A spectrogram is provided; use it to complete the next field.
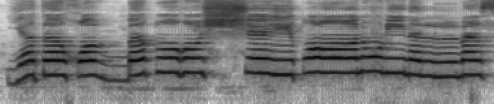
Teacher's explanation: شین مشددہ ہے تو شین 2 دفعہ ادا ہوتا ہے، اس لیے اس میں ہمس بھی ہے اور اس میں شدت بھی ہے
